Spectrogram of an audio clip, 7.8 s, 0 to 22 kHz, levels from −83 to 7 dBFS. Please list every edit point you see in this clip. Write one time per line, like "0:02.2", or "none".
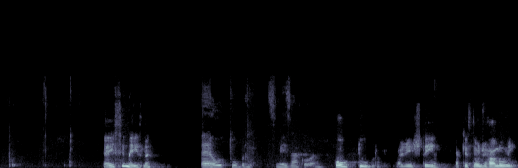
0:04.9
